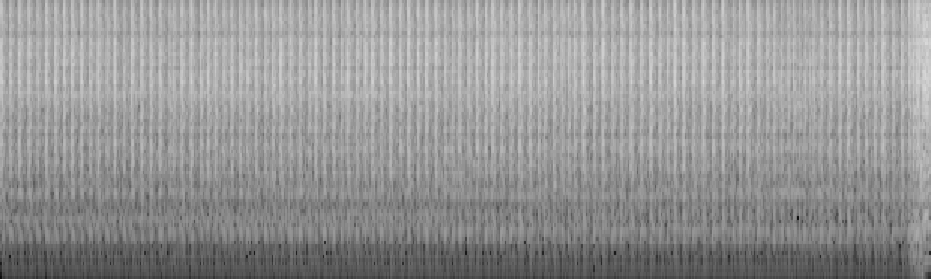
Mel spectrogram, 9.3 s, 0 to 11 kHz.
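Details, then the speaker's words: 2009 Kawasaki KX85 two-stroke, bought in poor condition, after fresh fuel and new jets: rapid crisp popping holding a fast steady idle, still idling high. Owner suspects an air leak and plans to go down another jet size. "She still kind of seems to be idling a little high. So I think maybe we'll go down another jet and see if that does anything."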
